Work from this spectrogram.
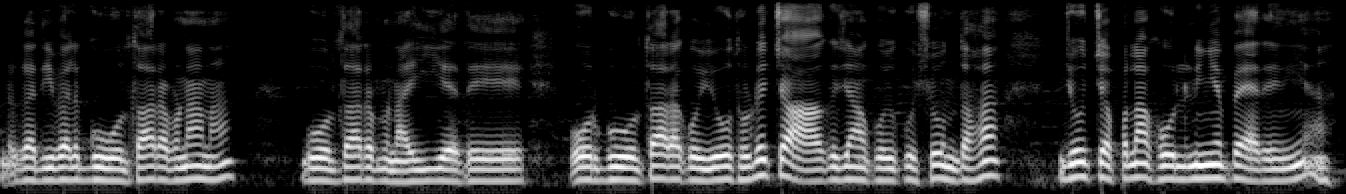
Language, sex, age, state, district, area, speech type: Dogri, female, 45-60, Jammu and Kashmir, Reasi, urban, spontaneous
